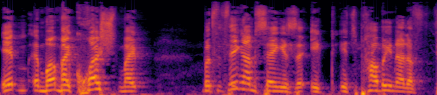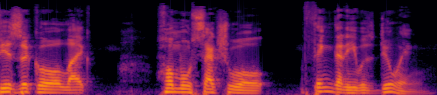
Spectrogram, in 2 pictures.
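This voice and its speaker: A man hosting a podcast, chatting casually and teasing his guest. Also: on the high side. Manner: teasing, quick to laugh. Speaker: podcast host. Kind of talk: casual chat.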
